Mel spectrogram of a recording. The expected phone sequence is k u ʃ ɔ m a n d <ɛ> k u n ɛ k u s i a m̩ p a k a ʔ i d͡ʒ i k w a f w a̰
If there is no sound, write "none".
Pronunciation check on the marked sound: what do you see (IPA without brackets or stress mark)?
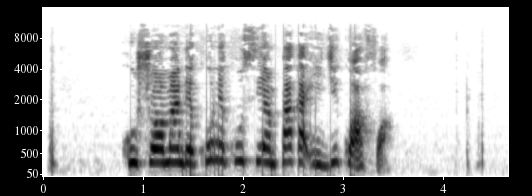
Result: ɛ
